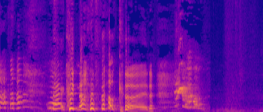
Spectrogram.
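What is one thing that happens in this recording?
A young child squeals excitedly.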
